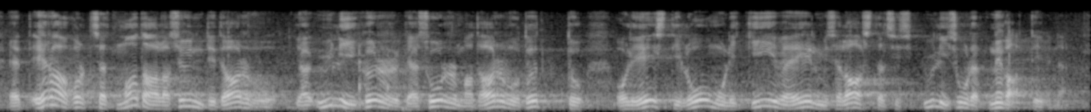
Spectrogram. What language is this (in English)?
Estonian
